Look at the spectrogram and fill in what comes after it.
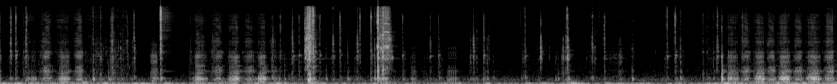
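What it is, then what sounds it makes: Plastic camera lens barrel. A black plastic kit lens barrel mounted on a DSLR is scratched and rubbed by fingertips and nails along its ridged ring. The result is a dense stream of dry, short scraping clicks and raspy rubbing with bright high edges. A few sharper, louder scratches stand out.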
